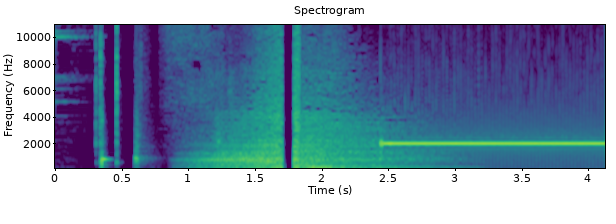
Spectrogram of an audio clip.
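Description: Two short click sound effects, then a rising swell of noise that breaks off abruptly, followed a little past halfway by a steady, high-pitched test-pattern tone of the kind that goes with TV colour bars.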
